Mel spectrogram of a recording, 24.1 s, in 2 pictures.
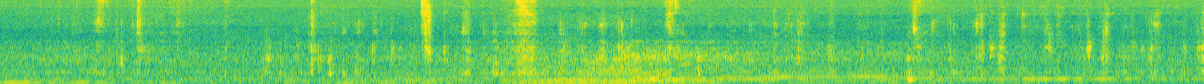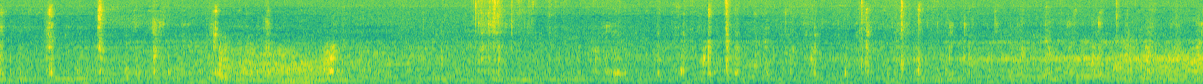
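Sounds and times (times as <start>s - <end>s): chewing and biting pizza: 0.6s - 15.5s, 16.2s - 24.0s
low rumble: 13.3s - 18.0s.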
